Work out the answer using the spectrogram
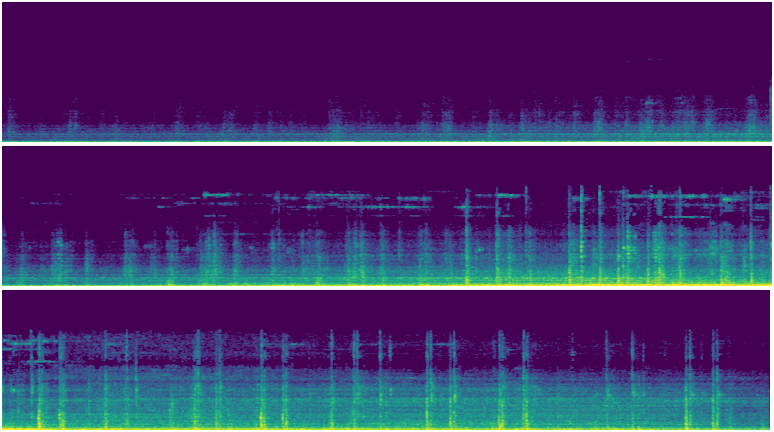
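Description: Narrow-gauge diesel locomotive and passenger coaches passing by. The engine's steady drone grows louder, peaks a little past the middle with the wheels clicking over the rail joints, then fades away.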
